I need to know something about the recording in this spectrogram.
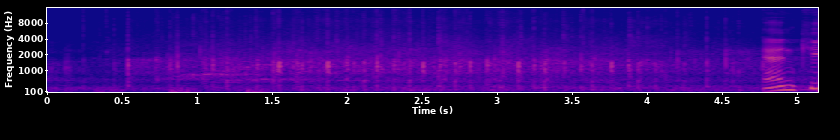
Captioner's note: audience applauds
